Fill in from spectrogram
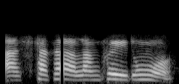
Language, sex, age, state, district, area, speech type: Bodo, female, 30-45, Assam, Kokrajhar, rural, conversation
